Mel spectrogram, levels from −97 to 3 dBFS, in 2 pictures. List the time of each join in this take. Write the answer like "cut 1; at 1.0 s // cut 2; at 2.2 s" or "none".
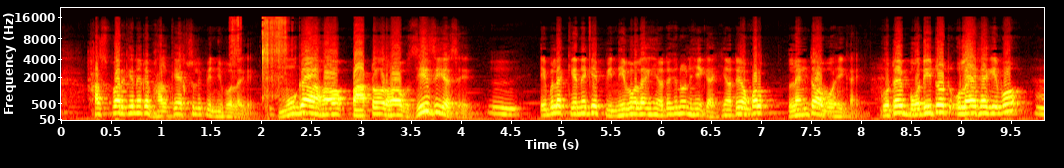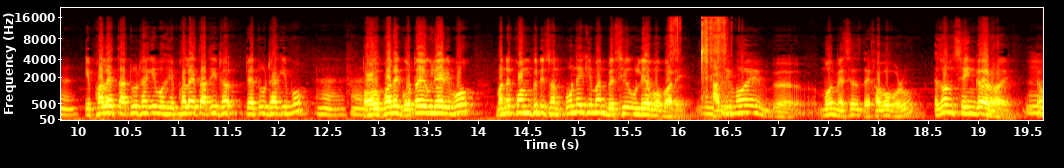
cut 1; at 2.1 s // cut 2; at 8.0 s // cut 3; at 12.6 s // cut 4; at 16.3 s // cut 5; at 18.4 s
